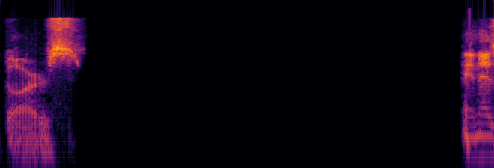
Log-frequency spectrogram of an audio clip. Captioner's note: pause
